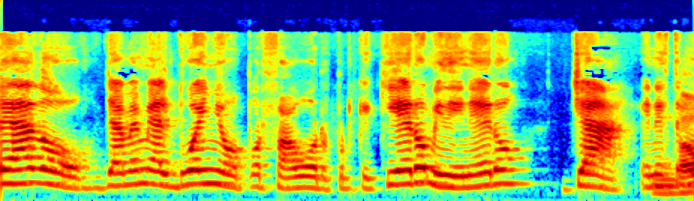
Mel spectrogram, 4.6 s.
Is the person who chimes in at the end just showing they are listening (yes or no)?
no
